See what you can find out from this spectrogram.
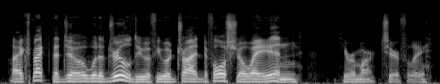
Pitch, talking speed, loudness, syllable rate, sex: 130 Hz, 275 wpm, -18 LUFS, 7.4 syllables/s, male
